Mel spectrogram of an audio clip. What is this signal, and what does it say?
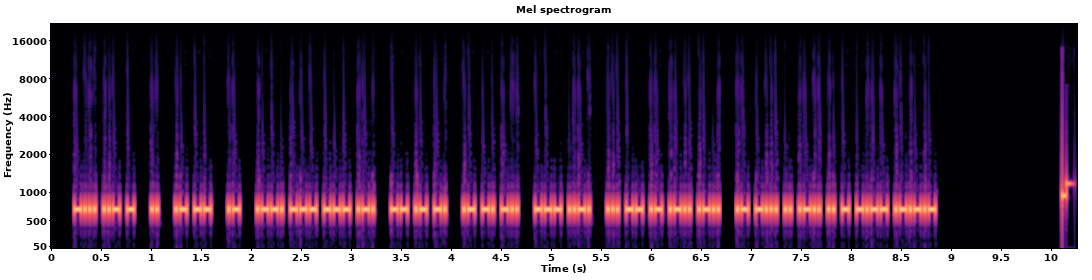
Morse code, heard as a keyed tone, about 46 wpm, 700 Hz. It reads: BUT I AM A POOR MAN AND OF SMALL ABILITY.
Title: Sentences from Top 1000 Words - Review Part 3 - 50wpm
